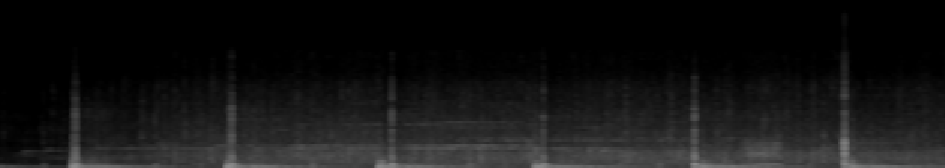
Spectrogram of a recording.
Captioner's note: audience applauds and cheers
